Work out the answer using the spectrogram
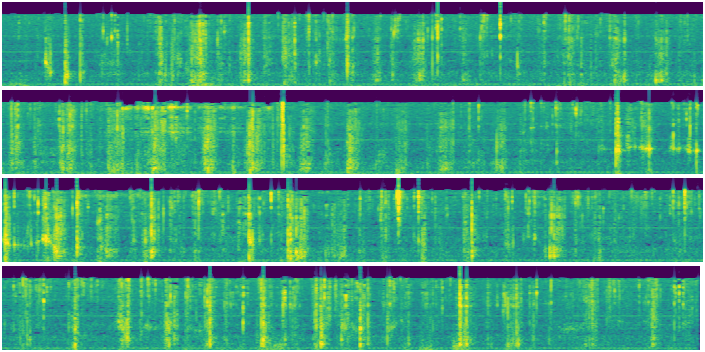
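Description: Close-miked biting and crunching of chalk pieces, with many sharp crunches and chewing throughout. A low steady hum runs underneath.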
